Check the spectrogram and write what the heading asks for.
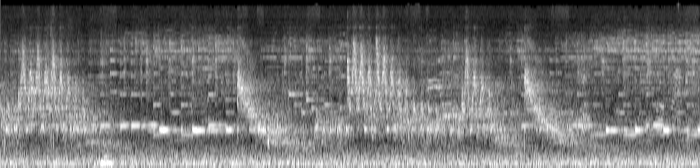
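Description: Faint music from the soundtrack of a Taiwanese glove puppet show recording, played back over room speakers, with several falling swoops repeating every couple of seconds.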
